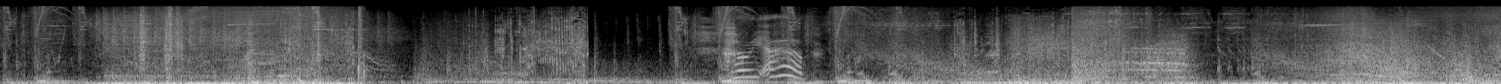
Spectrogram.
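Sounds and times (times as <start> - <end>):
mechanical whirring and clanking: 0.0 - 7.2, 8.2 - 15.0.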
